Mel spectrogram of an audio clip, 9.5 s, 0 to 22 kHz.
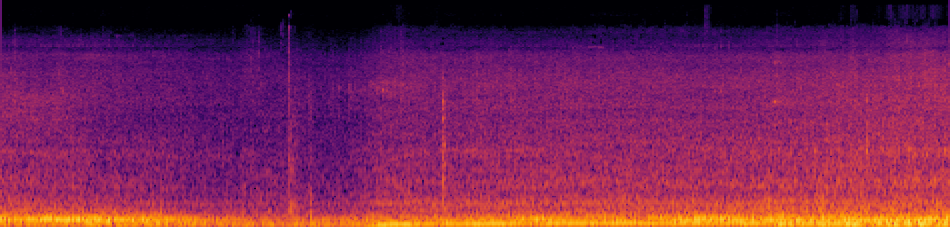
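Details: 2008 Hummer H3 driven slowly after four-wheel drive was switched off: low steady rumble without the popping, binding or clunks. The lock-up on sharp turns was caused by 4WD being engaged.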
